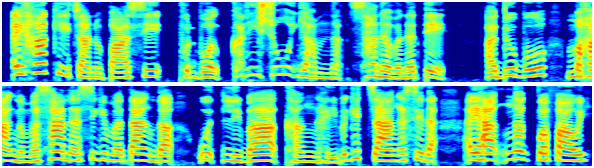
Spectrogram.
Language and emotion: Manipuri, surprised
